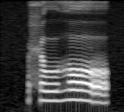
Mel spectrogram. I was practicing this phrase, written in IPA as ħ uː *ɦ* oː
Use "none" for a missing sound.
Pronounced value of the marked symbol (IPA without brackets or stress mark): ɦ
